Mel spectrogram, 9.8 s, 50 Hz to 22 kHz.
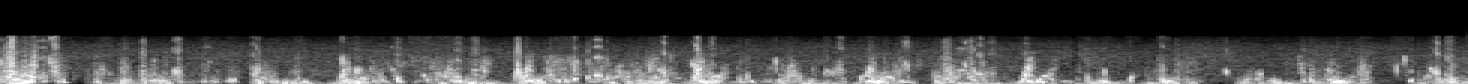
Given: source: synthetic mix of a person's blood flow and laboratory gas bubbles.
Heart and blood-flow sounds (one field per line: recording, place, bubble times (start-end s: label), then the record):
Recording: Doppler ultrasound of blood flow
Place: precordium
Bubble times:
0.00-0.52 s: bubbles
0.66-0.76 s: bubbles
0.80-0.92 s: bubbles
1.06-1.11 s: bubbles
1.14-1.24 s: bubbles
1.33-1.60 s: bubbles
1.65-2.08 s: bubbles
2.24-3.30 s: bubbles
3.41-4.09 s: bubbles
4.14-4.54 s: bubbles
4.58-5.33 s: bubbles
5.40-5.45 s: bubbles
5.48-5.66 s: bubbles
5.71-6.15 s: bubbles
6.19-6.67 s: bubbles
7.21-7.28 s: bubbles
7.33-7.40 s: bubbles
7.49-7.58 s: bubbles
7.71-8.02 s: bubbles
8.14-8.21 s: bubbles
8.63-8.81 s: bubbles
9.04-9.15 s: bubbles
9.27-9.45 s: bubbles
9.51-9.77 s: bubbles
From the record:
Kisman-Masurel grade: 342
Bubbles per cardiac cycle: rolling drumbeat, 9 or more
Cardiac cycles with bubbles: 100%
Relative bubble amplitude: moderate (0.250 to 0.450)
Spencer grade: 3 (all of the cardiac periods contain showers or single bubble signals, but not dominating or overriding the cardiac motion signals)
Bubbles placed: anywhere in the cardiac cycle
